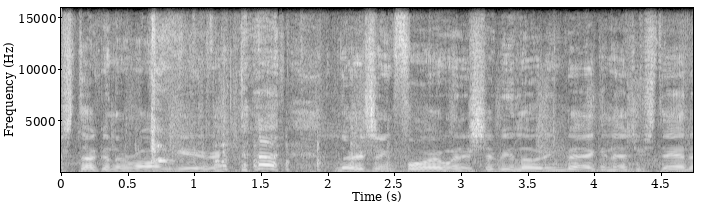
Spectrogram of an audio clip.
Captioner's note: laughs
